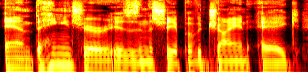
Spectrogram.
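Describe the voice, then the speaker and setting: A man co-hosting a podcast in casual chat, relaxed and quick to laugh. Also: medium pitch, clean tone, no echo, clean studio sound. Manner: relaxed, laughs easily, conversational. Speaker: podcast co-host. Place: small podcast booth in a new office.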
